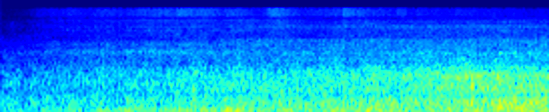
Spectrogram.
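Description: Ocean surf on the beach mixed with wind buffeting the microphone: a steady rushing noise that swells gradually louder.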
